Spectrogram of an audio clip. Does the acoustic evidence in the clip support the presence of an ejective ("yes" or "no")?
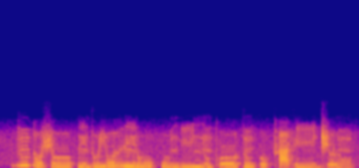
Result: yes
